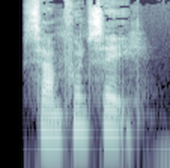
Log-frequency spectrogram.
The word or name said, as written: samfundssag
